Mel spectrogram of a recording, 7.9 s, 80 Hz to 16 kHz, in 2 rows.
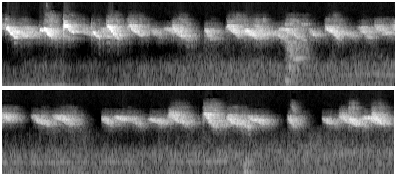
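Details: Mata puteh, or oriental white-eye, in a cage as a song tutor for other white-eyes, 22 January 2022: steady high chirps about two per second, with a single click partway through.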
